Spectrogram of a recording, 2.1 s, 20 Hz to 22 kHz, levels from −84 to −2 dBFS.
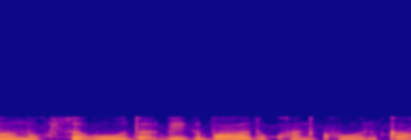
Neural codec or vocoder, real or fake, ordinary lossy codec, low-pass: none; real; Opus, 16 kbps; 3.6 kHz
